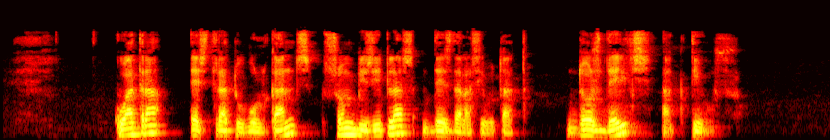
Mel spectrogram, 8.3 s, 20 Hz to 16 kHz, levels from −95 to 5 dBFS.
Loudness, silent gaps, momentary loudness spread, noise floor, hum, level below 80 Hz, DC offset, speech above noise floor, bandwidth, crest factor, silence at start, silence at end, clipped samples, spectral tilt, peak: -18 LUFS; none; 12 LU; -79 dBFS; none; -52 dBFS; under 0.1%; 62 dB; 8 kHz; 18 dB; 1.15 s; 1.05 s; under 0.1%; -5.5 dB/octave; -2 dBFS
